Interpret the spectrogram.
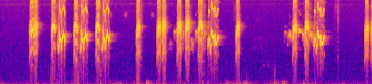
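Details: Gacor kutilang, the sooty-headed bulbul: clusters of chirpy, slurred notes separated by short pauses, with a brief trilled phrase, set against a faint low rumble.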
